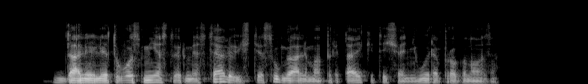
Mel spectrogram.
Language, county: Lithuanian, Kaunas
